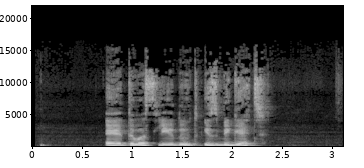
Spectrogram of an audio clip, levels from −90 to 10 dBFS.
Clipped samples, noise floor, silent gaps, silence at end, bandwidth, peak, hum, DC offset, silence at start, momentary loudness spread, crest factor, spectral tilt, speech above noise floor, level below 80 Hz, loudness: under 0.1%; -59 dBFS; none; 0.8 s; 16 kHz; -2 dBFS; none; under 0.1%; 0.1 s; 5 LU; 16 dB; -4.5 dB/octave; 44 dB; -54 dBFS; -15 LUFS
